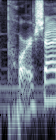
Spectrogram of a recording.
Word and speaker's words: Porsche: I said I'm like did you know that it's Porsche instead of Porsche and she goes you know what I think that's the guy at the dealership when he said Porsche I thought that he was an idiot but you're right I actually think the name is Portia and I'm like what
